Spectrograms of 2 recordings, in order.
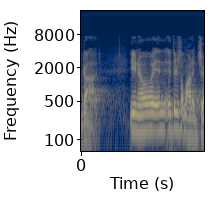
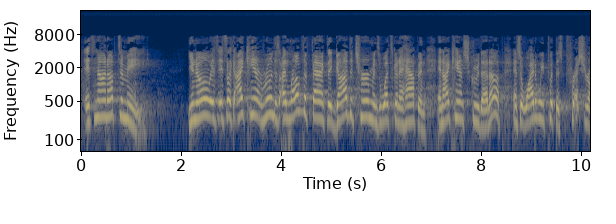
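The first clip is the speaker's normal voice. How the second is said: excited preaching; 7 semitones higher, 4 dB louder than usual. Real, not acted.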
